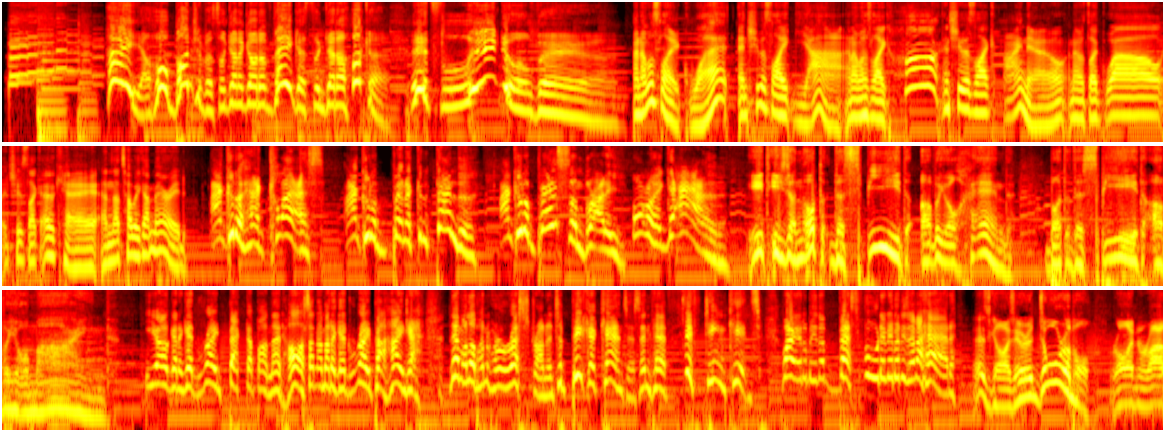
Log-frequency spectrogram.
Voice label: animation

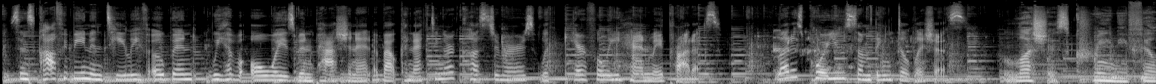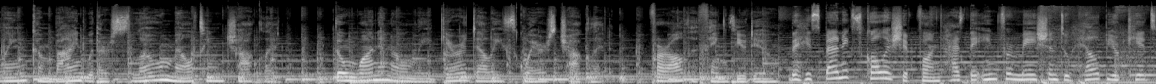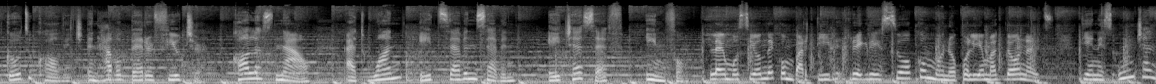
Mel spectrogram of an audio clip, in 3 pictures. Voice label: commercial

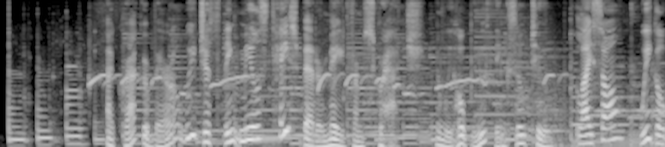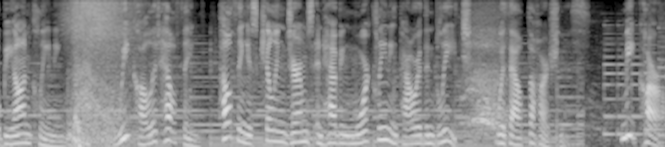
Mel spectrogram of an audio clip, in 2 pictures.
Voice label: commercial

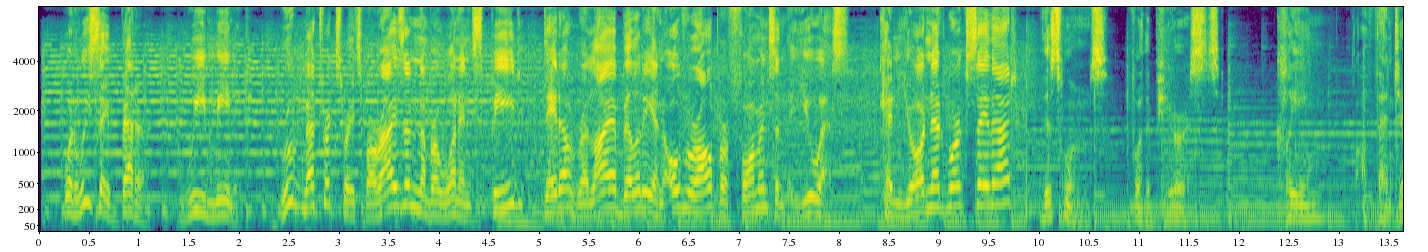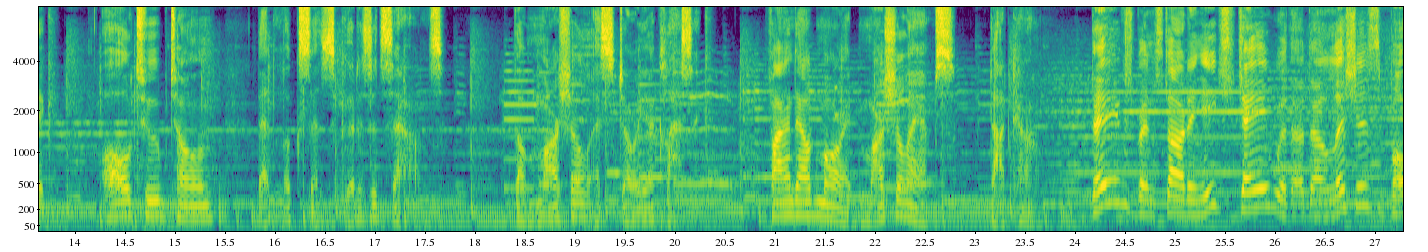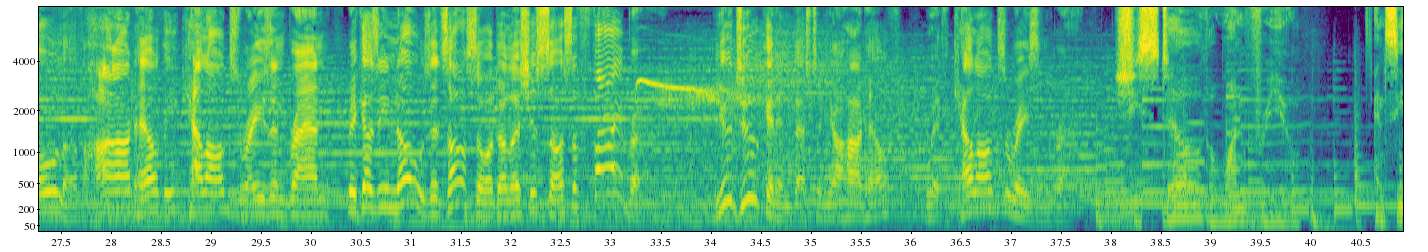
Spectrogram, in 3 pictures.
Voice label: commercial

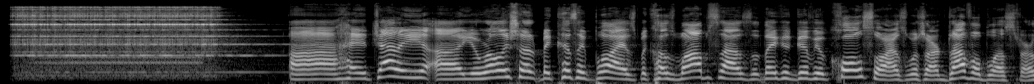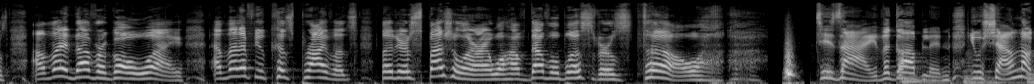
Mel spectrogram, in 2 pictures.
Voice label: Animation

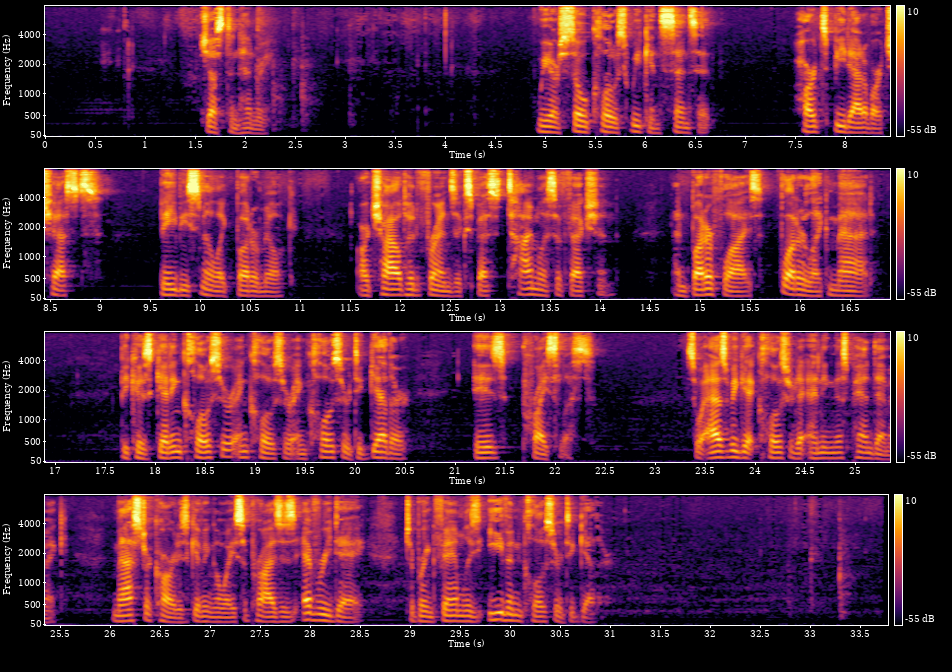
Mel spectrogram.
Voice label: Commercial

